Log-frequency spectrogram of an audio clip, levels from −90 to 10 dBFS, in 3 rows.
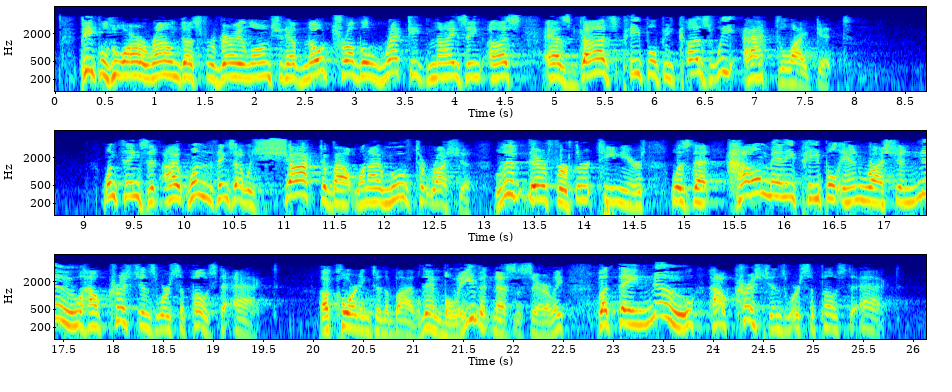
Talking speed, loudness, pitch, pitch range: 170 wpm, -19 LUFS, 225 Hz, 200-255 Hz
